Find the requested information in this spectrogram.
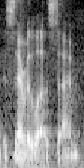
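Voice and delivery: hushed knowing whisper; breathy aside to the viewers. Real, not acted. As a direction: lean in and whisper it like a secret. Repeats the whispered warning.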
